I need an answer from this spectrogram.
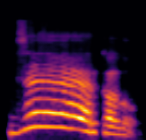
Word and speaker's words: дзеркало: знову погокаємо наше слово дзеркало Отже куди падає наголос правильно на перший склад тепер порахуємо букви і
